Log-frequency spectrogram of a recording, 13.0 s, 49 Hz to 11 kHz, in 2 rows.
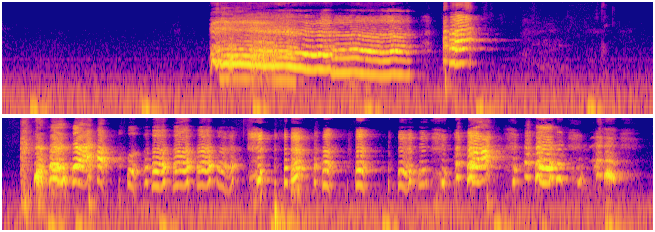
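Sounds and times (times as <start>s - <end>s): small boy laughing: 2.1s - 4.9s, 6.7s - 12.8s.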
